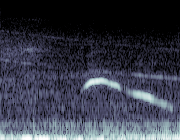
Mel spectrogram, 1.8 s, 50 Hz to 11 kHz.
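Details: LS V8-swapped Nissan 350Z idling after a new wiring harness was fitted, build finished: deep, steady idle, even and smooth with no misfires, ticks or knocks; engine sounds healthy.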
